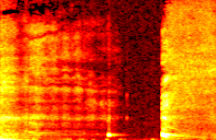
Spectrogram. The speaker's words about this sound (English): What's up, people? It's Monday. Uh, and that was your Monday burp. Uh, and that was your second Monday burp.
